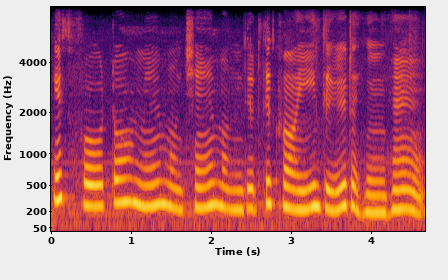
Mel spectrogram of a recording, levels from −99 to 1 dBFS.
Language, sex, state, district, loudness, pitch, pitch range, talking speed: Hindi, female, Madhya Pradesh, Katni, -15 LUFS, 245 Hz, 220-260 Hz, 115 wpm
